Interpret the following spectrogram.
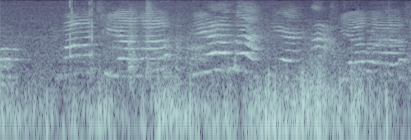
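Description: Children's high-pitched voices calling and chattering, several short calls one after another, over a low rumble.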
